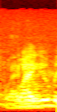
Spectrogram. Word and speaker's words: Wagyu: Wagyu? – Yep. Wagyu beef.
